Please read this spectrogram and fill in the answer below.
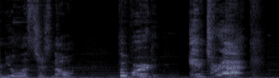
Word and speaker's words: Interac: interact doesn't exist it's interact there's a reason why there's no T at the end and the reason is because you don't pronounce the T at the end okay Chipotle another one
